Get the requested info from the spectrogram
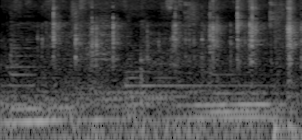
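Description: Quiet background music with sustained held notes. Over it come faint small clicks from a screwdriver turning the screws on a laptop's plastic back panel.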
